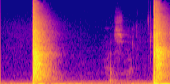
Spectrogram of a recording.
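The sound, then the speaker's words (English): Two sharp, loud hand claps made to create a spike for syncing recorded audio, about a second apart, each a crisp snap with a short decay and near silence between them. “You're supposed to clap. That way you can see the spike and you can match them up better.”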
